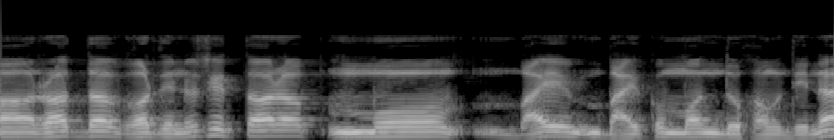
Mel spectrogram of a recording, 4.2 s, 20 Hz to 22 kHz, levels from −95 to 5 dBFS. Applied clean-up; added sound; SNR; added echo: none; none; none; none.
